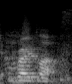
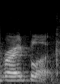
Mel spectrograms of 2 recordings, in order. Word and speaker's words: Roblox: No, Roblox. Instead of roadblocks. Roadblocks or Roblox? Roblox.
